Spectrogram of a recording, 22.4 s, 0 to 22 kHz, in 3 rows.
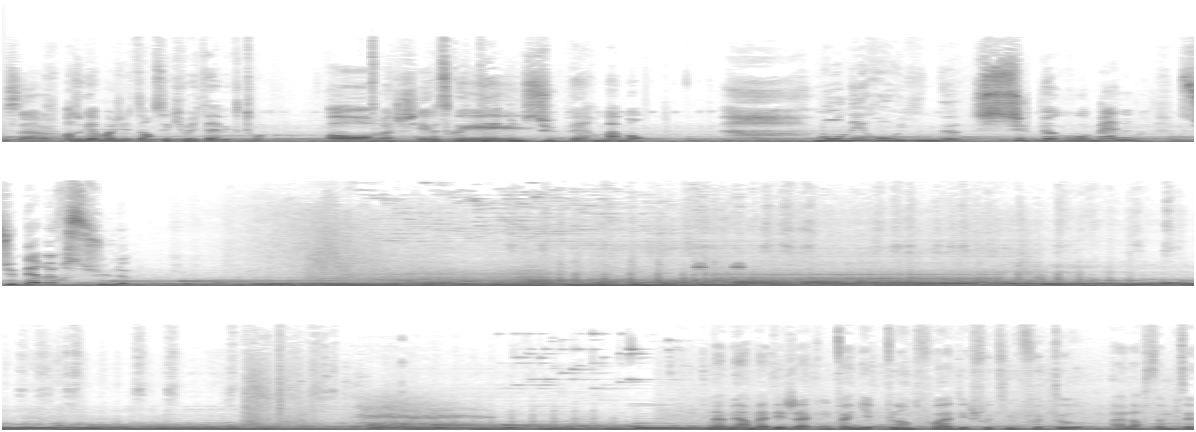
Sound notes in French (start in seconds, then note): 9.6 vrombissement du moteur; 10.1 klaxon; 16.7 crissement de pneus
